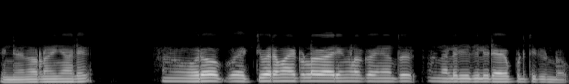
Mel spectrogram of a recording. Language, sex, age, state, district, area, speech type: Malayalam, male, 60+, Kerala, Wayanad, rural, spontaneous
